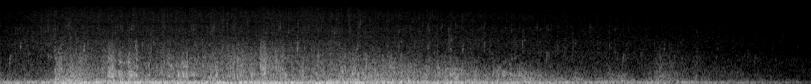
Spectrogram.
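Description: Thunder rolling over steady rain in one long rumble that swells in during the first second and slowly fades away near the end.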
